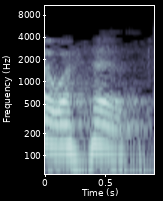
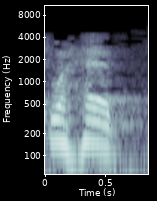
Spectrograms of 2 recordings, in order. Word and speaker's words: الوهاب: ما معنى كلمة وهاب؟ بعض الناس بينطق هذا الاسم خطأ، يقول لك الحاج عبد الوهاب، وهاب، وهاب، مش اسمه وهاب، اسمه وهاب، فلا تقل عبد الوهاب، قل عبد الوهاب.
